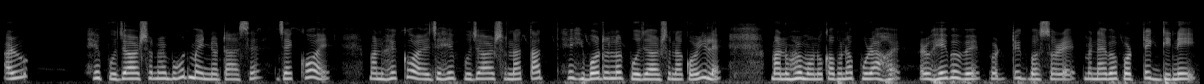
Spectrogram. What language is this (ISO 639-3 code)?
asm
